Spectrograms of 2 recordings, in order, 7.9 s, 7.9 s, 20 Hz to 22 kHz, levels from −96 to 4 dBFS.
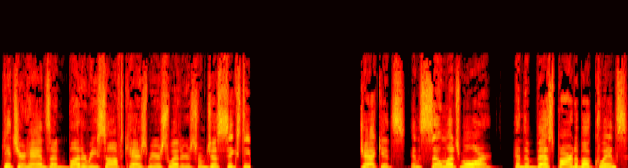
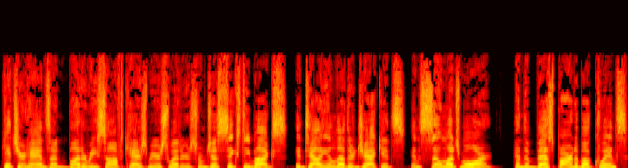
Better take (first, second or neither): second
